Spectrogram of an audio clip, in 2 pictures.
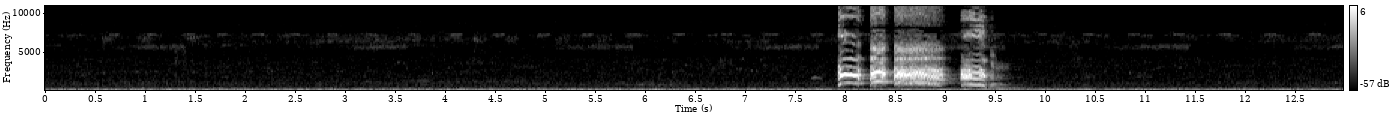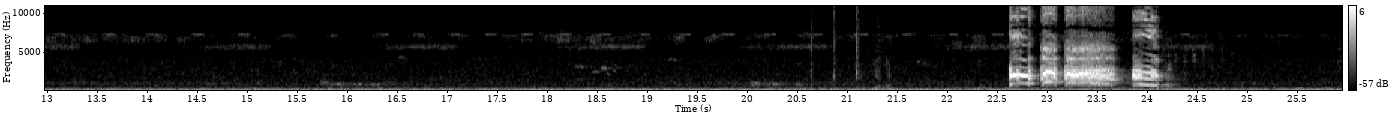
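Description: Red junglefowl rooster crowing twice, about fourteen seconds apart. Each crow is short and broken into a few parts.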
